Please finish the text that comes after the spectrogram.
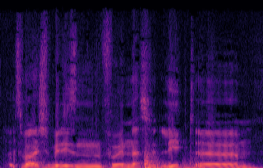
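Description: A man's voice: medium pitch, brisk. A man co-hosting a podcast in casual, joking chat, often with a chuckle in his voice. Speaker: podcast co-host. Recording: some background noise.

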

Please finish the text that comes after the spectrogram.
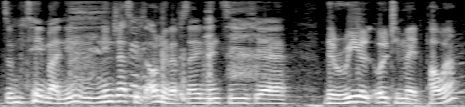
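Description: A man's voice: mid-range voice, normal speed, over a noisy crowd. A man co-hosting a podcast in casual, joking chat, often with a chuckle in his voice. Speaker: podcast co-host. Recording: some background noise.

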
